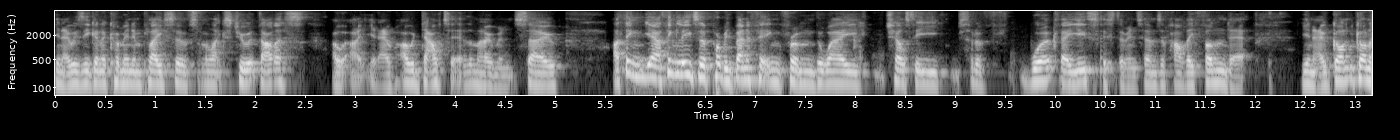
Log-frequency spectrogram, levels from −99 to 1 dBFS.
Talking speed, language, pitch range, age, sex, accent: 260 wpm, English, 120-135 Hz, 30-49, male, British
